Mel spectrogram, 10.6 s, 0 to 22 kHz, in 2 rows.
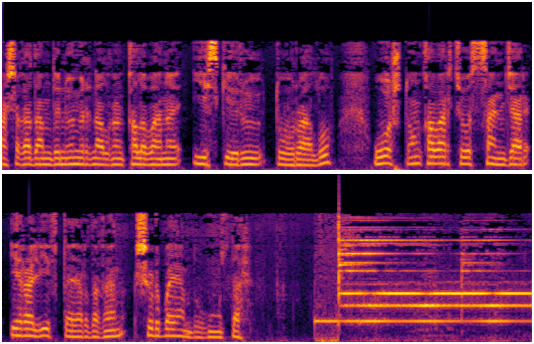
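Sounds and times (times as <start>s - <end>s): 
speech: 0.0s - 8.6s
50 kg Russian-made peace bell with Kyrgyz ornaments struck at a memorial ceremony: 8.4s - 10.5s.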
